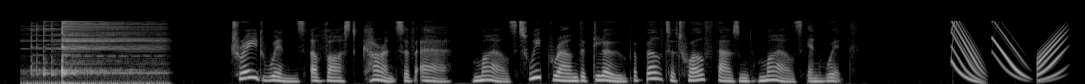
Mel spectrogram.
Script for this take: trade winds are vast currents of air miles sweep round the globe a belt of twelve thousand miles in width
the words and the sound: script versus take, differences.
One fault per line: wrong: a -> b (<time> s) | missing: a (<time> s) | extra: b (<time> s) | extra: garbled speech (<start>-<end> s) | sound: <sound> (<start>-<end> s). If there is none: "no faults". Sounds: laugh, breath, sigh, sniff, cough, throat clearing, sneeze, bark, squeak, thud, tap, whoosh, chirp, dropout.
sound: tap (0.2-1.8 s)
sound: chirp (9.5-10.7 s)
